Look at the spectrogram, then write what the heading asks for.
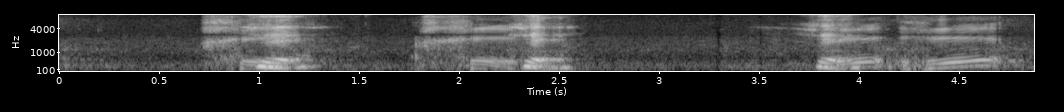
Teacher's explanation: হ এবং খ দুইটার মাঝামাঝি আপনার মুখ থেকে ইয়ারটা বের হয়ে যাবে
